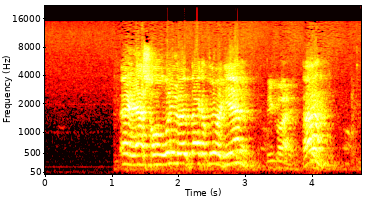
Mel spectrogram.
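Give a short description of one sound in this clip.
An elderly man speaks loudly and with animation.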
